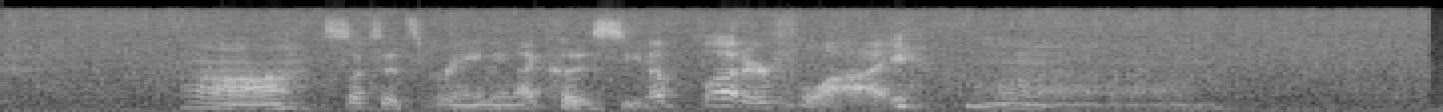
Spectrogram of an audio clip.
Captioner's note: groans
